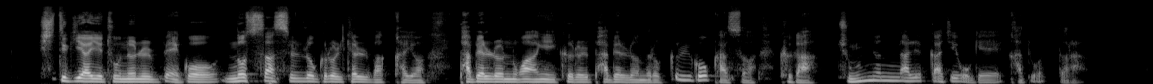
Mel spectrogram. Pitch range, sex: 105-160 Hz, male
